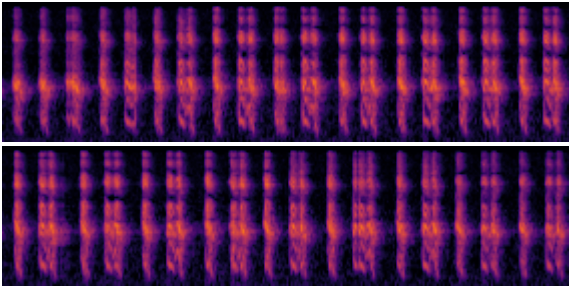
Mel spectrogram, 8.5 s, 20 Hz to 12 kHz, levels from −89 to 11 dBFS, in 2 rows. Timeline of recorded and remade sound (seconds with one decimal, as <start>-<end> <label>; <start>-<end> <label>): 0.0-2.1 recorded; 2.1-2.7 remade; 2.7-4.7 recorded; 4.7-6.2 remade; 6.2-8.5 recorded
